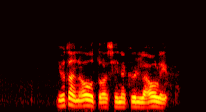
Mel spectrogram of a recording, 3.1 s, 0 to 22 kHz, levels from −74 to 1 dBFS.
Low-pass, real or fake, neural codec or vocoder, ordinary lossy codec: 5.4 kHz; real; none; AAC, 48 kbps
